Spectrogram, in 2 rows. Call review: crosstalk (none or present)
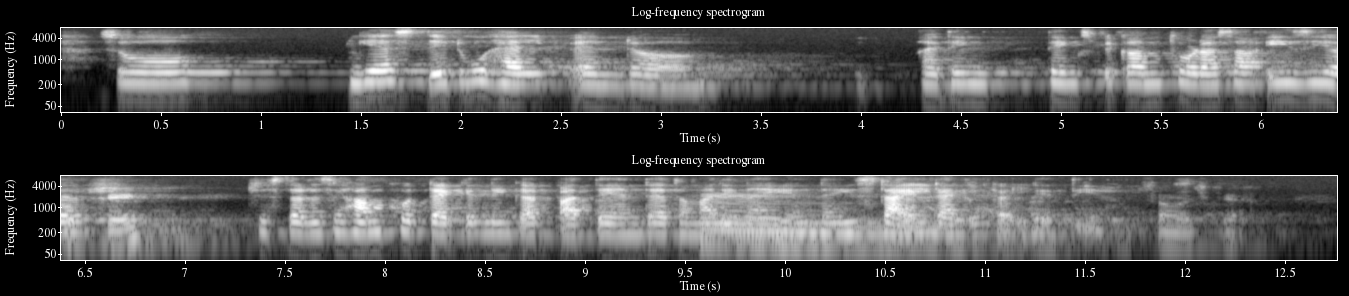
present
